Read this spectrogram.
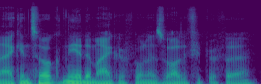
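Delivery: playful mock ASMR, mic held close; jokey close-mic streamer voice. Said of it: "Using your voice as A S M R content".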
